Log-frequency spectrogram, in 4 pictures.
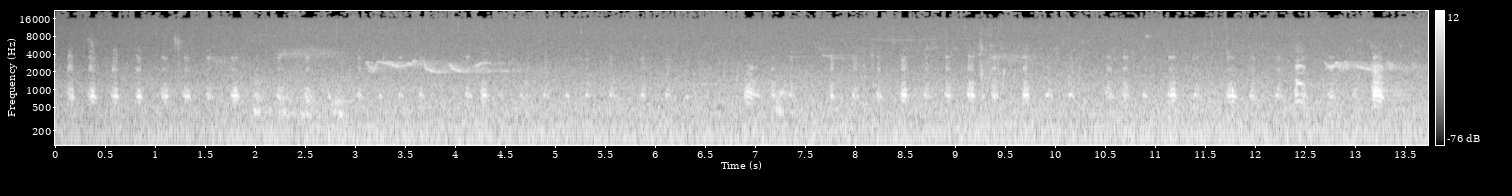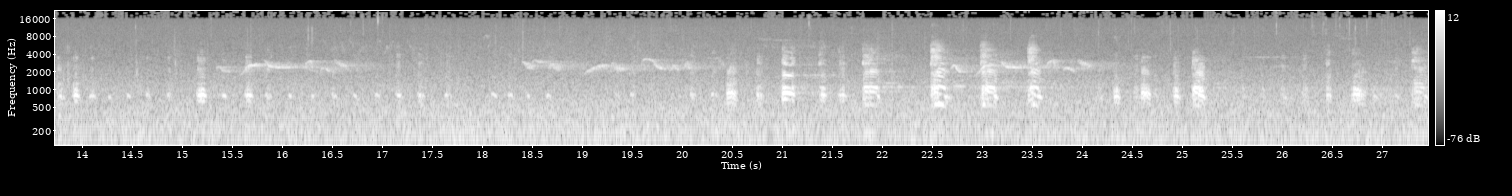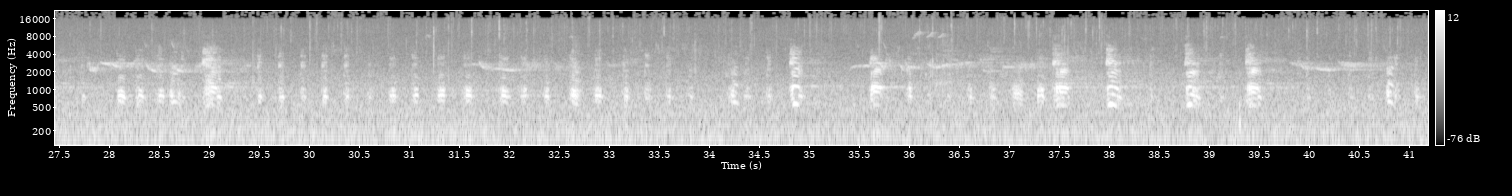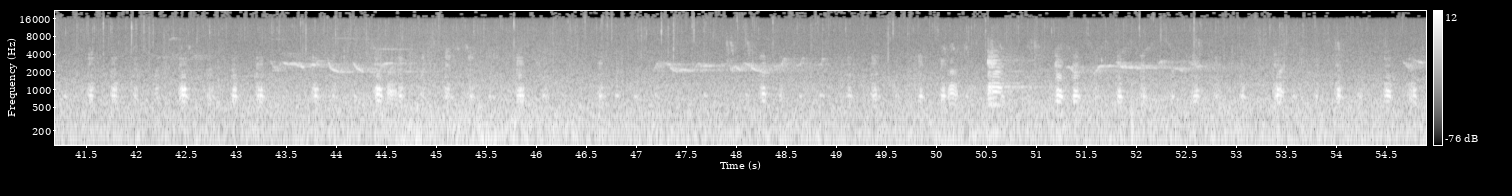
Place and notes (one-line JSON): {"title": "Lac de Mondely, La Bastide-de-Sérou, France - Mondely Lake", "date": "2018-03-20 12:20:00", "description": "Around the Monday Lake, birds, rain… zoom H6", "latitude": "43.05", "longitude": "1.44", "altitude": "389", "timezone": "Europe/Paris"}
